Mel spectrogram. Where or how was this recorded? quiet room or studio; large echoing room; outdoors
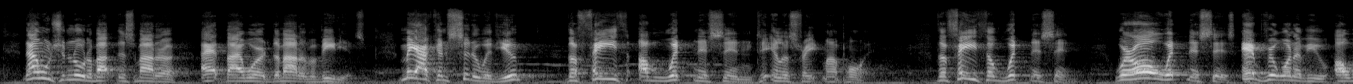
large echoing room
